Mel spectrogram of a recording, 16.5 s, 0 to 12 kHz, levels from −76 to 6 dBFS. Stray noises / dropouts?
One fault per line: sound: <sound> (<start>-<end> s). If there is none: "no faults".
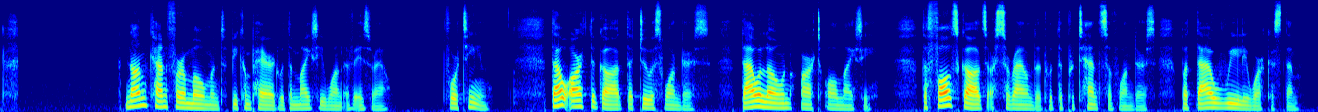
no faults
